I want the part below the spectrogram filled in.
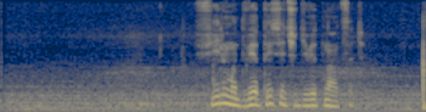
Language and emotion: Russian, neutral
